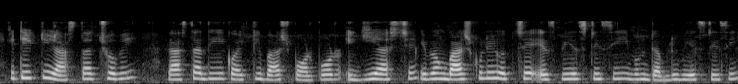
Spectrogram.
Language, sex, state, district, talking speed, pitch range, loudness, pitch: Bengali, female, West Bengal, Kolkata, 160 wpm, 230-260 Hz, -18 LUFS, 250 Hz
